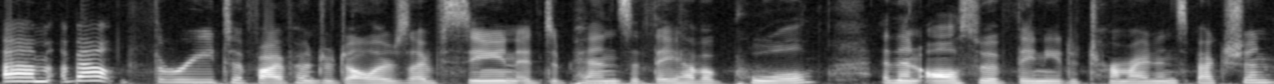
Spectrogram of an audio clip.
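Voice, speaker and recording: A woman with an American accent speaks at a fairly quick pace. Her tone is bright and sharp, with ordinary pitch variation. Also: medium pitch for a woman. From Texas, Dallas area. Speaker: realtor. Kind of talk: radio interview.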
